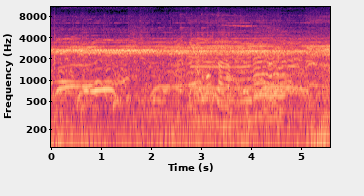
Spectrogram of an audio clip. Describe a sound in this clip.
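A crowd of protesters shouts outdoors.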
